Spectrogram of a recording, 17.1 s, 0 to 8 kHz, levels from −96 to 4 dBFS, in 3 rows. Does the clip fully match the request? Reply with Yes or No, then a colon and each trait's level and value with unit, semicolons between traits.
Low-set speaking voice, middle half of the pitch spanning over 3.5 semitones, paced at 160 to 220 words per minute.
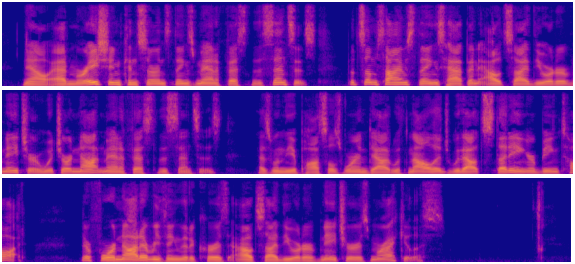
Yes: low, 125 Hz; average, 4.4 semitones; average, 170 wpm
